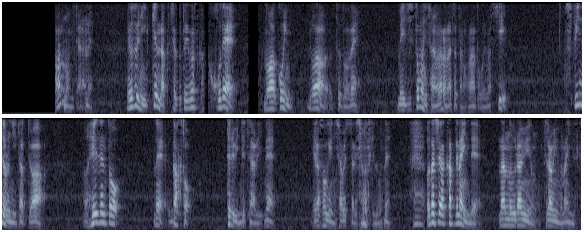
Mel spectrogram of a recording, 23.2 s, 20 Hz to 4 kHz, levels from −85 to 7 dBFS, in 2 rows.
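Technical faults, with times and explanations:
0.00 to 1.06 s, cut-off start. The clip opens in digital silence. At 1.06 s the sound begins abruptly, already mid-event, with no attack or fade. Capture or streaming began late, so the true onset was never recorded.
3.20 to 5.13 s, repeated stalls (stutter). Twenty brief pauses hit this stretch, the longest about 0.2 s. Late packets kept draining the jitter buffer. Each time, the receiver stretched the last sound, filling about half a second in all. Nothing is lost, but it drags and stutters.
8.69 to 10.07 s and 15.77 to 17.04 s, jitter buffer speed-up. Extra audio had piled up in the buffer. The receiver cut out short pitch-period slices, about 150 ms and 70 ms. Playback ran 9% and then 6% fast at unchanged pitch, sounding hurried.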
